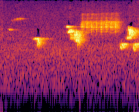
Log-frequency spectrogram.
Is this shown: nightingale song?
yes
